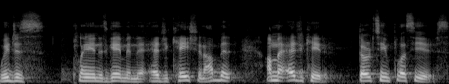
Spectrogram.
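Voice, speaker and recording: Talking at a very fast pace, a man with a strong New York accent uses a high pitch and an animated tone. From New York, Brooklyn. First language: bilingual Spanish and English. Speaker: educator and speaker. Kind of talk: motivational talk.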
